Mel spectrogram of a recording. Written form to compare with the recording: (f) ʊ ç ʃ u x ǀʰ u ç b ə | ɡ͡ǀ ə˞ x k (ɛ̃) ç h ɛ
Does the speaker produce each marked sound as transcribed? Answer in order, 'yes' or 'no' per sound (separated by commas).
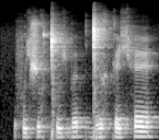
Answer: yes, no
